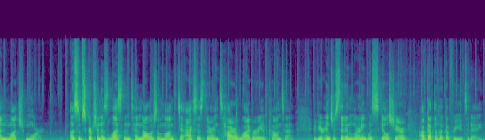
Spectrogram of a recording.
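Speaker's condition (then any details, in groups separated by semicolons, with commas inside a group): No condition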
